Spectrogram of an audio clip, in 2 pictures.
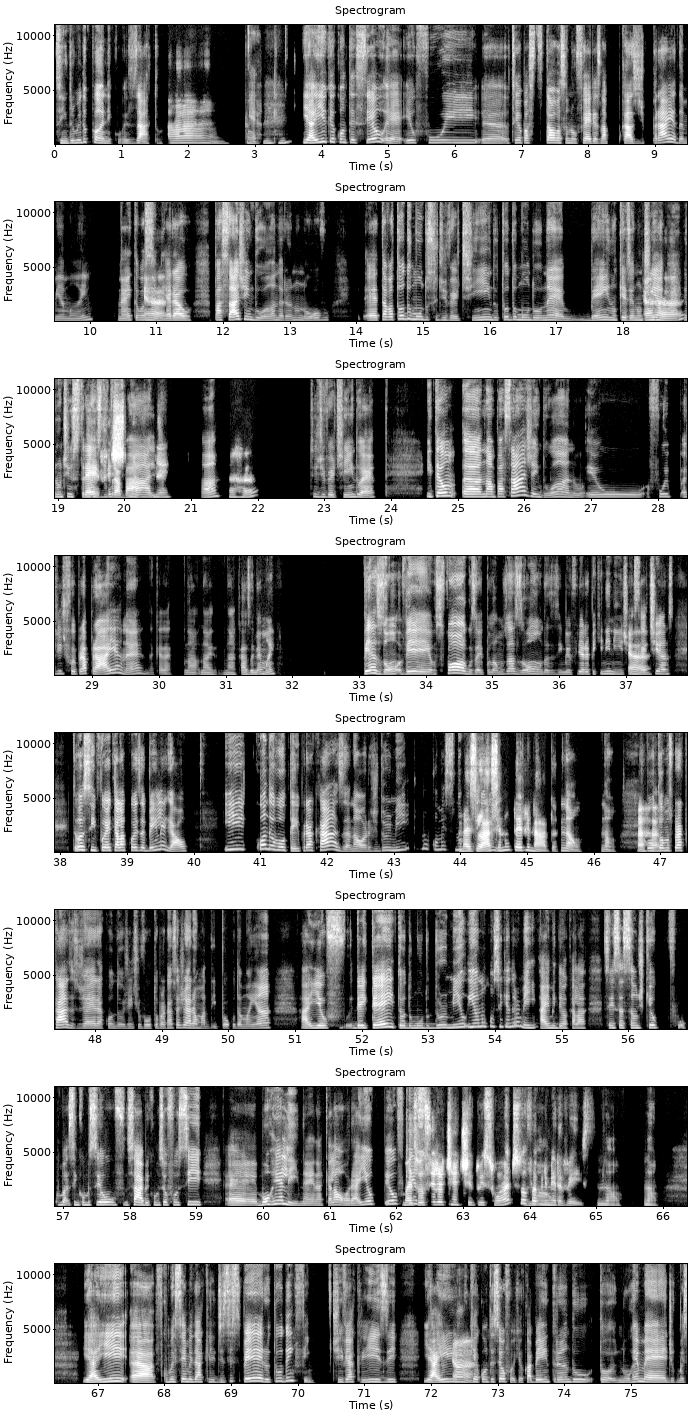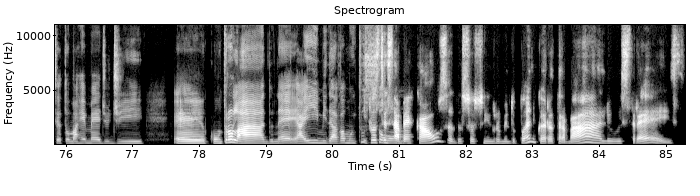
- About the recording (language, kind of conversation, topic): Portuguese, podcast, Como a natureza pode ajudar você a lidar com a ansiedade?
- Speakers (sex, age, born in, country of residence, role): female, 50-54, United States, United States, guest; female, 55-59, Brazil, United States, host
- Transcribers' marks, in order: tapping; in English: "stress?"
